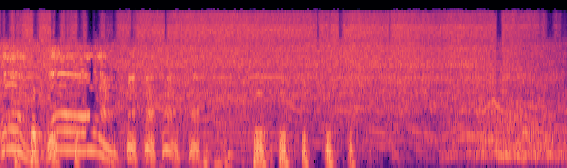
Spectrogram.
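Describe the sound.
A voice imitates a chainsaw revving: a run of loud, rhythmic buzzing bursts with rising and falling pitch, then fading into a softer, drawn-out drone.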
